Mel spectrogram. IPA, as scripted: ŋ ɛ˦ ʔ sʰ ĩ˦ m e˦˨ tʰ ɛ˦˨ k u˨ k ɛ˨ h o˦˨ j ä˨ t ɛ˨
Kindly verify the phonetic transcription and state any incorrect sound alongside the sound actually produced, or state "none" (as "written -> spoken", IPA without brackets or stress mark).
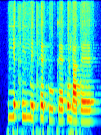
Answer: ŋ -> ɲ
